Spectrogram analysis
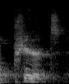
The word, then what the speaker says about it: Peart: was one where like Geddy Lee introduces Neil Peart, not Pert for anybody wondering. So if Geddy Lee says it, that must be how it's said.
